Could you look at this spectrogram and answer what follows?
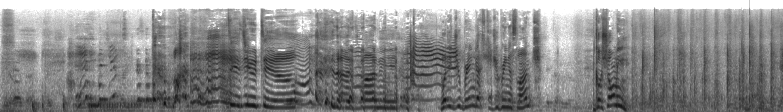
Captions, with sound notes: - [Woman's Voice] Did you toot? (laughing) - Did you toot? That's funny. What did you bring us? Did you bring us lunch? Go show me.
